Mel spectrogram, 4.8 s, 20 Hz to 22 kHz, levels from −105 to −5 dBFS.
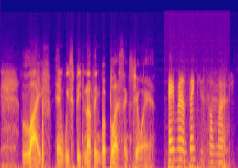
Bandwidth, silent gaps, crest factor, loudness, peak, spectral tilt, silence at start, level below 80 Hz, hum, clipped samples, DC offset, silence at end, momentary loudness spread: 8.2 kHz; none; 20 dB; -21 LUFS; 0 dBFS; -6.5 dB/octave; 0 s; -36 dBFS; none; under 0.1%; under 0.1%; 0.15 s; 13 LU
